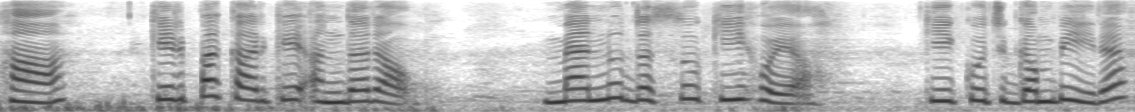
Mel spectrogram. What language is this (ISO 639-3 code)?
pan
